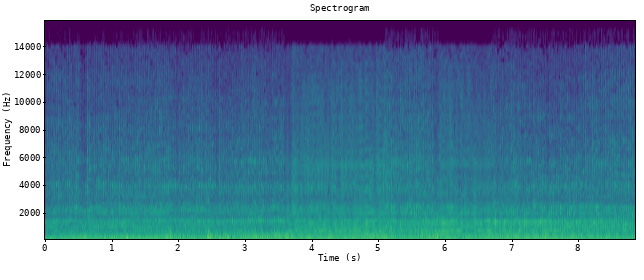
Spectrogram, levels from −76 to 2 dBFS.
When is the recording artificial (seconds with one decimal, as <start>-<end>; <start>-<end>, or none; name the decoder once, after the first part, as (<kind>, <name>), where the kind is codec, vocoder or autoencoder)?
3.6-5.1 (vocoder, BigVGAN v2); 5.9-6.7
